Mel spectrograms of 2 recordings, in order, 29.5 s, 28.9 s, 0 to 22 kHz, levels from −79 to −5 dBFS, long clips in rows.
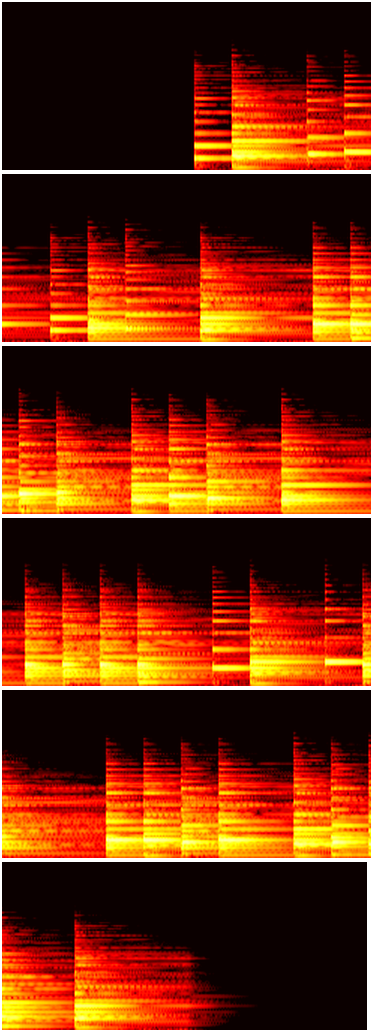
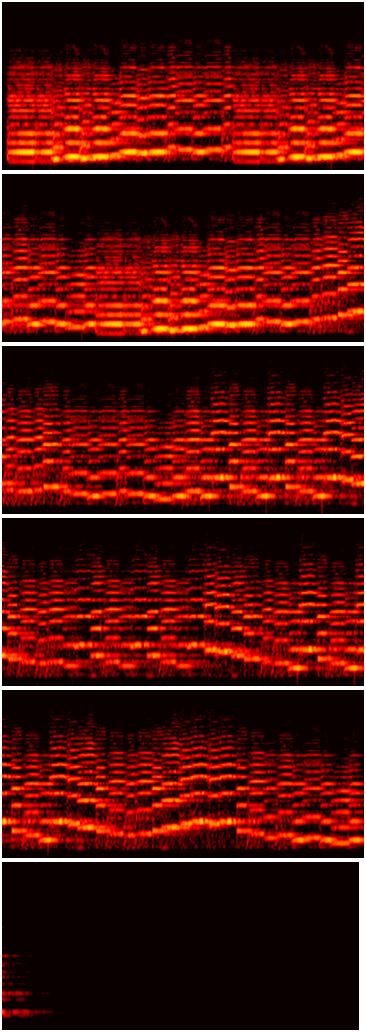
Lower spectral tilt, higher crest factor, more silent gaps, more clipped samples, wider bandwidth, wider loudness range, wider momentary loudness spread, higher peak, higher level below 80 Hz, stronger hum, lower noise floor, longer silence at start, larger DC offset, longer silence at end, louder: first, -8.5 dB/octave vs -1 dB/octave; about the same, 18 dB vs 16 dB; neither; neither; second, 6.2 kHz vs 15.5 kHz; about the same, 6 LU vs 4 LU; first, 16 LU vs 7 LU; first, -2 dBFS vs -20 dBFS; first, -42 dBFS vs under -90 dBFS; neither; about the same, under -90 dBFS vs under -90 dBFS; first, 2.55 s vs 0.05 s; neither; second, 2.4 s vs 4.45 s; first, -19 LUFS vs -35 LUFS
